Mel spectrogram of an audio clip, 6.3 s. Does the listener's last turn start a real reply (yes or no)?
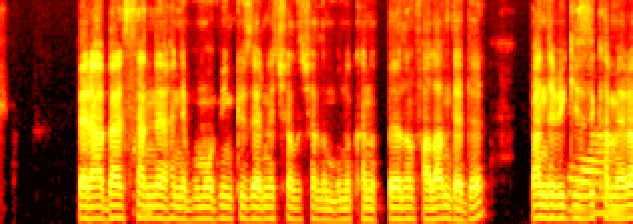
no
